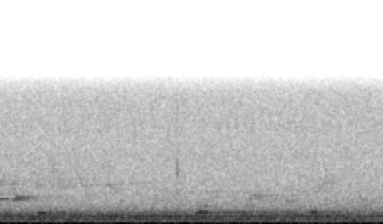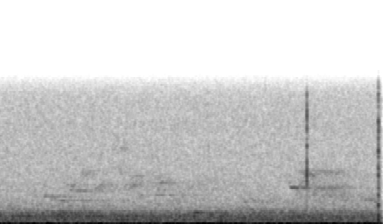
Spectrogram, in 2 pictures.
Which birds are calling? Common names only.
Canada Goose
